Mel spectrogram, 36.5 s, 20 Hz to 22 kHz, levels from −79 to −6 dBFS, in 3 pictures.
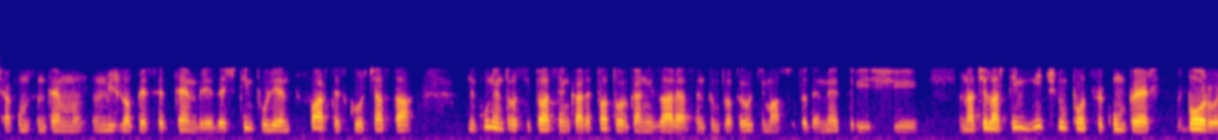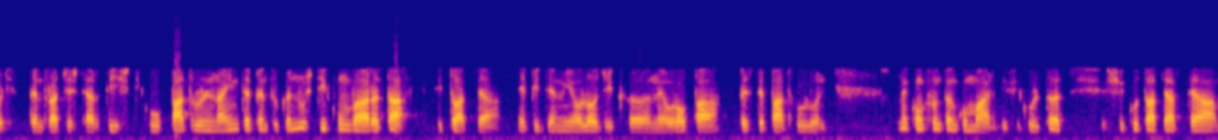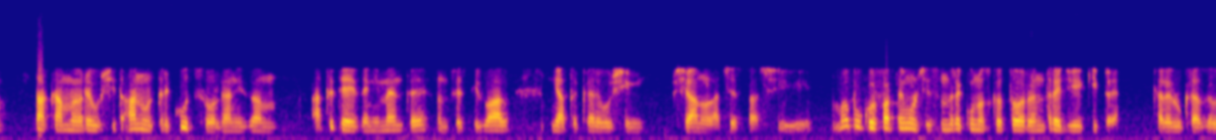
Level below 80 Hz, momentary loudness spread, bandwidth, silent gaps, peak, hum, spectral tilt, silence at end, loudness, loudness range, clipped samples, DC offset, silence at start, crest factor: -60 dBFS; 15 LU; 5.8 kHz; none; 0 dBFS; none; -5 dB/octave; 0 s; -20 LUFS; 4 LU; under 0.1%; under 0.1%; 0 s; 20 dB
